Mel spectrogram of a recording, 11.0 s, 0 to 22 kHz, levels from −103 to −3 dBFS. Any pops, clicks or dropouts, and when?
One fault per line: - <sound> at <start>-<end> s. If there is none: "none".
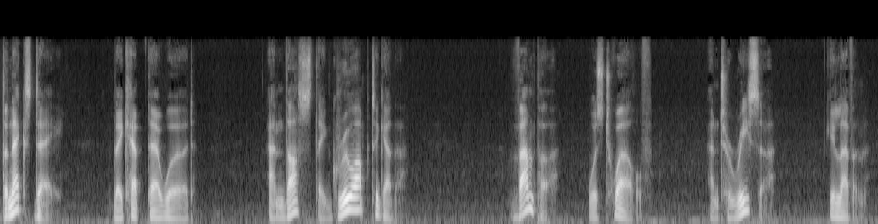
none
